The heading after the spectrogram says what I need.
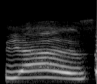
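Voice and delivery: high-pitched laughing yes; laughing agreement. Real, not acted. Podcaster agreeing that points are made, laughing agreement. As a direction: agree while cracking right up.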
